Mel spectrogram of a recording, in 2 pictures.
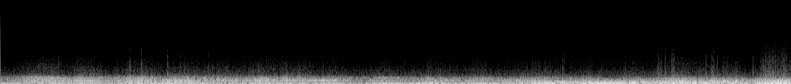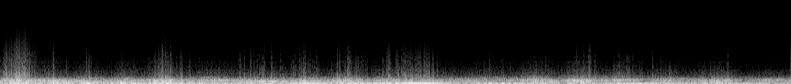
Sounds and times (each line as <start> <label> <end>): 0.0 pulsating softly bass sound 15.8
